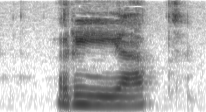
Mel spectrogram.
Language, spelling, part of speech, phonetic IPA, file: Polish, Rijad, proper noun, [ˈrʲijat], LL-Q809 (pol)-Rijad.wav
